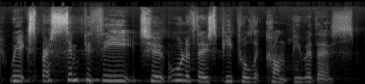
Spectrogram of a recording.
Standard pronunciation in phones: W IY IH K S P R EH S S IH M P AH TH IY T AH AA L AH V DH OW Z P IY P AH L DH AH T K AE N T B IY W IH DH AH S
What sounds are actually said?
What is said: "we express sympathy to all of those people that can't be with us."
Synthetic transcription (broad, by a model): W IY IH K S P R EH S S IH M P AH TH IY T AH AA L AH V DH OW Z P IY P AH L DH AH T K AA N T B IY W IH DH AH S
